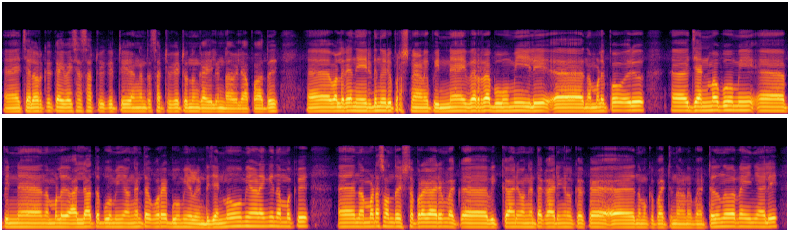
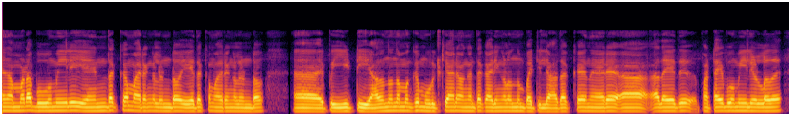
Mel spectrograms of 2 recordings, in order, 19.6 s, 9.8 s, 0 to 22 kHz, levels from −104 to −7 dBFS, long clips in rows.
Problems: none marked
